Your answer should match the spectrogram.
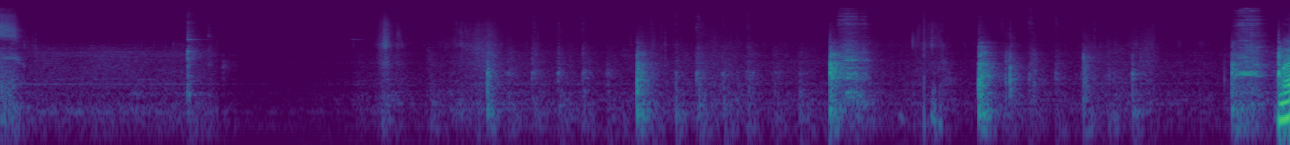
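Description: Garlic being roughly chopped with a knife on a board in a kitchen, with a string of sharp irregular knocks and taps that start sparse and grow more frequent, some louder than others, with quiet gaps between.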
